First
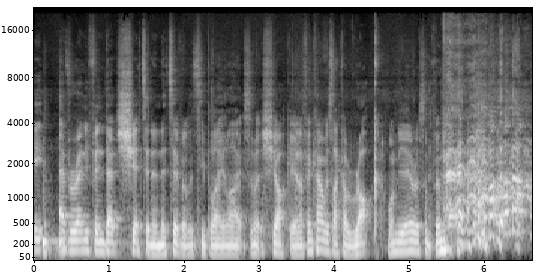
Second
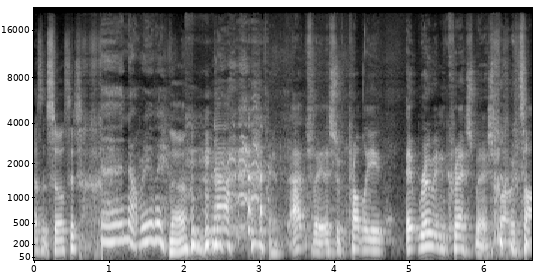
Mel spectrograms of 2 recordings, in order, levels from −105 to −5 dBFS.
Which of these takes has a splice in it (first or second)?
second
